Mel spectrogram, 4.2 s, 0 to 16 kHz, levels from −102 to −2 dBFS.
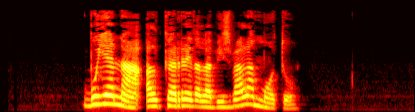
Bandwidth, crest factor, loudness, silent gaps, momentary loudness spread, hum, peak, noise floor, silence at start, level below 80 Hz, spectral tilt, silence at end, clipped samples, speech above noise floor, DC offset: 11.5 kHz; 20 dB; -22 LUFS; none; 16 LU; none; -4 dBFS; -83 dBFS; 0.85 s; -78 dBFS; -5 dB/octave; 1.2 s; under 0.1%; 61 dB; under 0.1%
